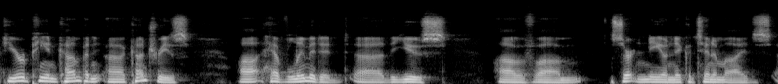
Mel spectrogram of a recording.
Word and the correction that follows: neonicotinoids: I'm mispronouncing it. It's neonicotinoids.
